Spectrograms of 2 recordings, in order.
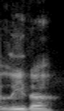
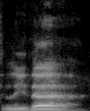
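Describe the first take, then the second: First: The vowel is said short. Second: The vowel is dragged out long. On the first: The speaker calls it wrong. "so it's not lida" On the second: The speaker calls it right. "I gotta drag out the aleph"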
